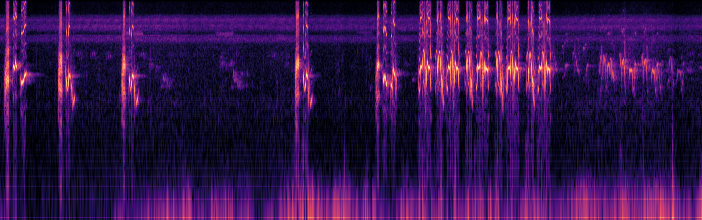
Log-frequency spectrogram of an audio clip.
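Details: Lively Sooty-headed bulbul song meant to prompt quiet bulbuls to sing: several bubbly three-note phrases, then a fast run of repeated bright chattering notes, ending in softer twittering, with low rumble underneath.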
